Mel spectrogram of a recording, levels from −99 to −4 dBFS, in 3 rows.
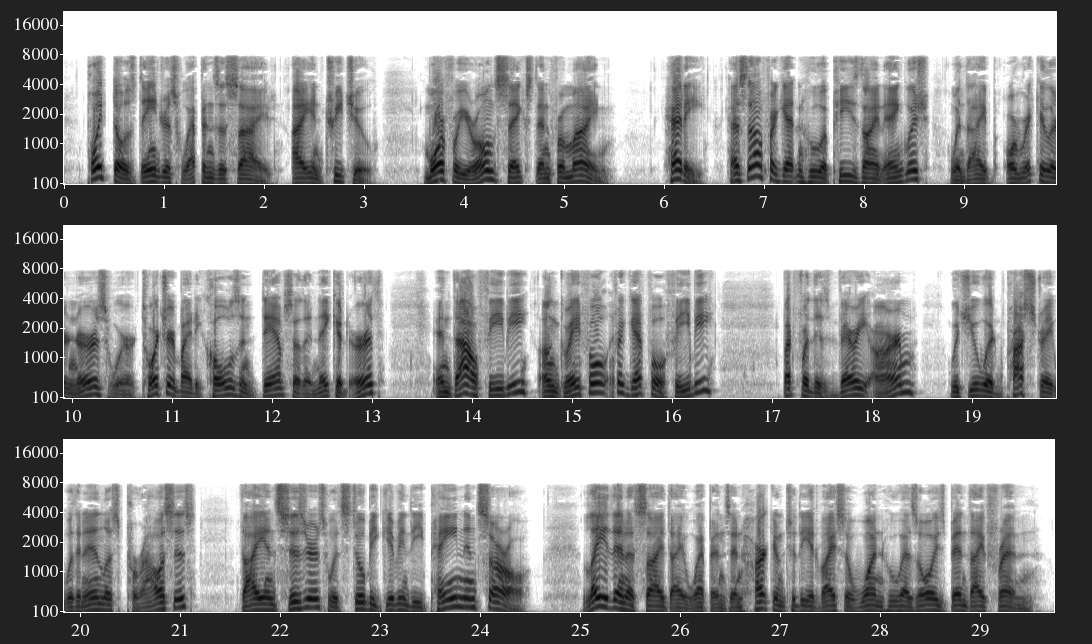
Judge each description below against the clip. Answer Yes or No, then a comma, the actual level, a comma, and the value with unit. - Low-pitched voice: Yes, low, 120 Hz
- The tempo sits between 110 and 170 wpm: No, average, 180 wpm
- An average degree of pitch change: No, wide, 6.4 semitones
